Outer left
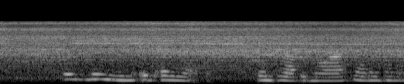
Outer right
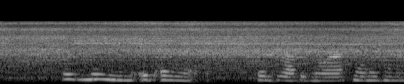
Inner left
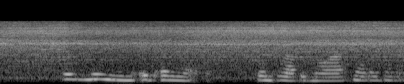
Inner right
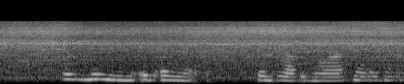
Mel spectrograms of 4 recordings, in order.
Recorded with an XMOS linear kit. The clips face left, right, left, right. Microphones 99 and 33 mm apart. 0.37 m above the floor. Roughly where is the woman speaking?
Centre.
